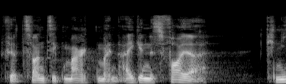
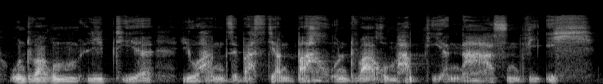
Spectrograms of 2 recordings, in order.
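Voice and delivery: usual speaking voice

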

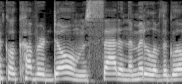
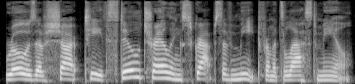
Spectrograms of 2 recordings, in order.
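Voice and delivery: usual speaking voice

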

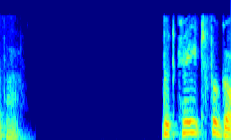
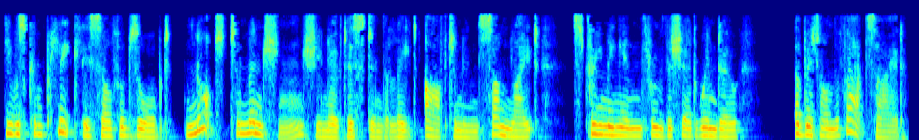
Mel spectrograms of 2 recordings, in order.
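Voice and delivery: plain reading voice

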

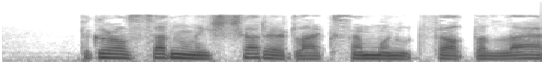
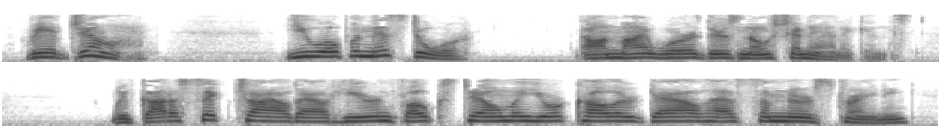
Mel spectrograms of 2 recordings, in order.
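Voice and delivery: loud, higher, pressing plea through the door; a nervous lawman urging, louder; nervous, winded sheriff; 4 semitones higher, 5 dB louder than usual. Acted. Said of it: "sounded unusually nervous and winded".

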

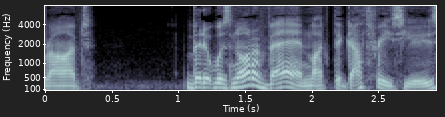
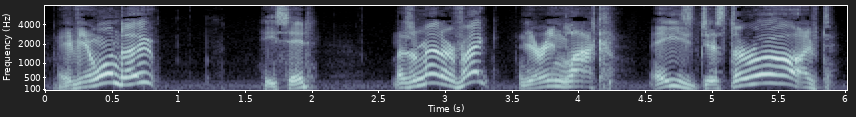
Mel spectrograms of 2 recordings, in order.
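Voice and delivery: higher, louder cheerful workman; confident Kenny; 5 semitones higher, 3 dB louder than usual. A narrator's reading. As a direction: insist brightly he has it right. Kenny voiced in story.

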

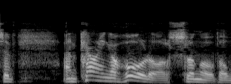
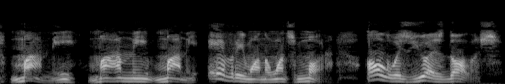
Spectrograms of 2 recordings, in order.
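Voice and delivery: put-on Russian accent; slower than usual. Russian major explains mafia motive.

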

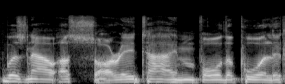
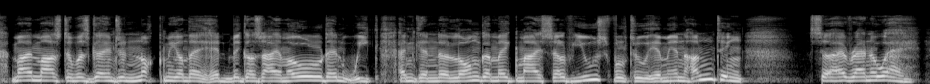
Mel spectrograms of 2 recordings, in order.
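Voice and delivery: lightly higher, plaintive voice; a hint of a tired old hound; weary old dog; 7 semitones higher than usual. A narrator's reading. Old dog telling the ass his woes, mildly plaintive.

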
